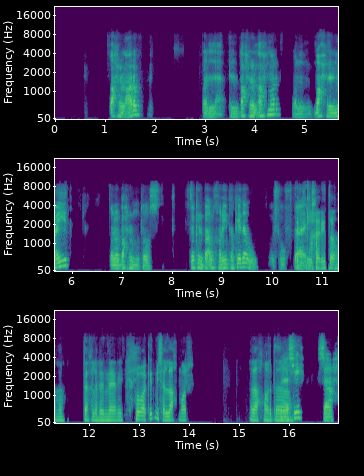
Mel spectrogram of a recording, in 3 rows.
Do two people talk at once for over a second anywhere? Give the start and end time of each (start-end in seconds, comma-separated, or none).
none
